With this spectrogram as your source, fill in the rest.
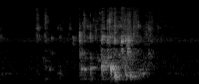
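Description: Water splashes in brief bursts as a face is wetted at a sink partway through a wet shave with soap lather, close and fairly quiet, with no talking.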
